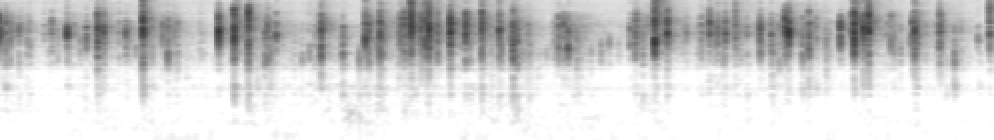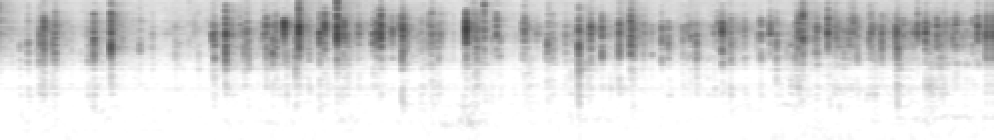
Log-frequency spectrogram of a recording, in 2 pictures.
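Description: Long purple nails tap rapidly on a black sequin journal sealed in clear plastic film. The result is a dense, uneven stream of quick, bright crinkly clicks and scratches with almost no low end, each tap dying away almost instantly.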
